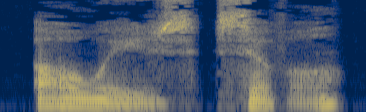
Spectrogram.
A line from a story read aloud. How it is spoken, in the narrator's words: he murmured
